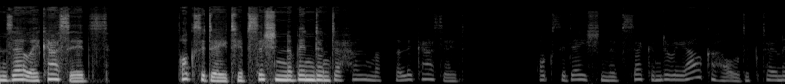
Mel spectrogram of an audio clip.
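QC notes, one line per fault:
3.18–3.58 s, zipper noise: a rapid ticking buzz rides on the sound as the level drops by roughly 20 dB. The fade moves in unsmoothed 1 dB steps, around 50 a second, and each abrupt jump leaves a small click.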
